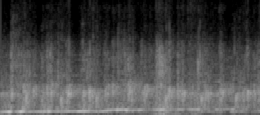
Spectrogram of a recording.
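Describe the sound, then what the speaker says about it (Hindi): Congregation clapping at a church welcome ceremony for a pastor and his family, a moderate steady patter heard under a sustained tonal voice or music line throughout. "जोरदार तालियां"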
